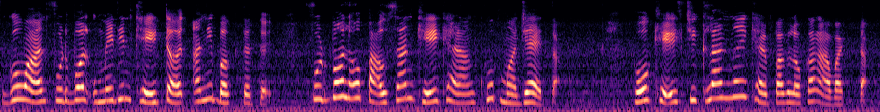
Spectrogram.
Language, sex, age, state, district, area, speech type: Goan Konkani, female, 18-30, Goa, Pernem, rural, spontaneous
